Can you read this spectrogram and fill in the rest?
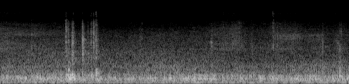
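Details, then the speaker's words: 1965 Oldsmobile Ninety-Eight, rear power window: it goes down from the main switch but will not go up, yet works from the door button; a steady, even electric motor hum with no stalling or grinding. "Par contre quand on utilise le bouton sur la porte, elle fonctionne."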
